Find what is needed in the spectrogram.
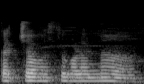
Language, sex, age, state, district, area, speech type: Kannada, female, 30-45, Karnataka, Koppal, rural, spontaneous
